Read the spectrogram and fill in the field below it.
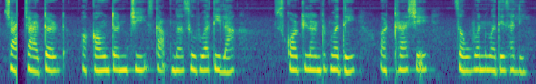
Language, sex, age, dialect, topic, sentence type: Marathi, female, 25-30, Varhadi, banking, statement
